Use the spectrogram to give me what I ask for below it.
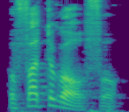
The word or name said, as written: goffo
